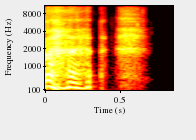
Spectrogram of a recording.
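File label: Vox Happy, English; Chrisha; kingsraid; voices heroes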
